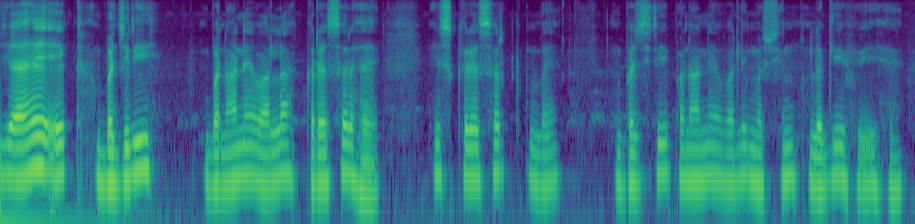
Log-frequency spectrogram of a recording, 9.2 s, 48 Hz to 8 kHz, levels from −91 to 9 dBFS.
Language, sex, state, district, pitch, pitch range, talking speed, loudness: Hindi, male, Uttar Pradesh, Saharanpur, 130 Hz, 120-140 Hz, 110 wpm, -20 LUFS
